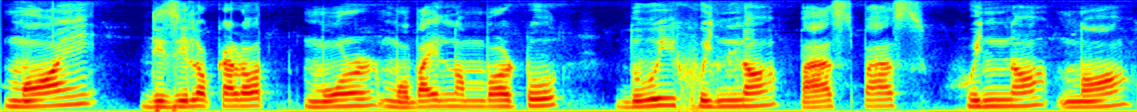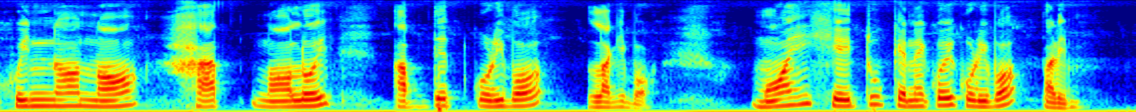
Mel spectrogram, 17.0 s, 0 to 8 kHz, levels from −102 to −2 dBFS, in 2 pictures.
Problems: background sounds at intervals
